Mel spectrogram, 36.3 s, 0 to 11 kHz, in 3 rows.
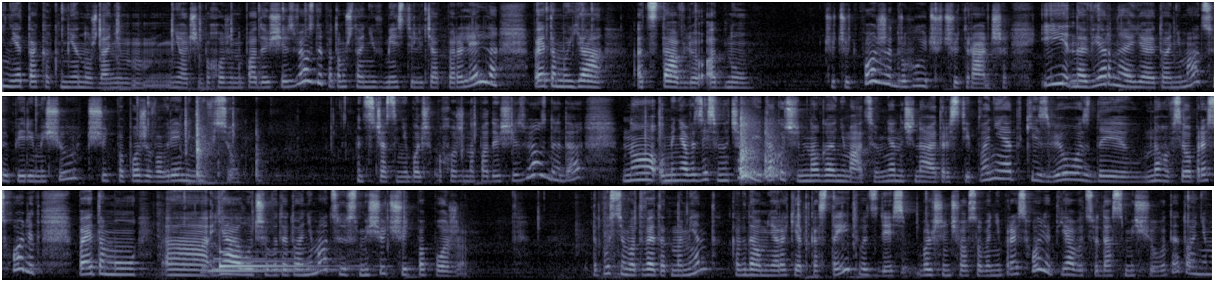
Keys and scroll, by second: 1.0 space, 14.0 space, 16.7 space, 18.6 space, 26.3 space, 28.1 space, 30.2 space.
